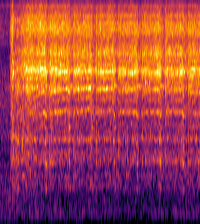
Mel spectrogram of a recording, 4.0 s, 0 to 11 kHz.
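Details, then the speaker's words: Suzuki Ignis K12C cranking during a compression test. It won't start or idle and only revs above about 2000–3000 rpm. Fast, even cranking with no firing; cylinder 1 read about 90 against at least 150 for a healthy engine, pointing to a blown head gasket. "हां बहुत कम है यार 90 छोड़ दो सही है पहले cylinder का 90 आया था"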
